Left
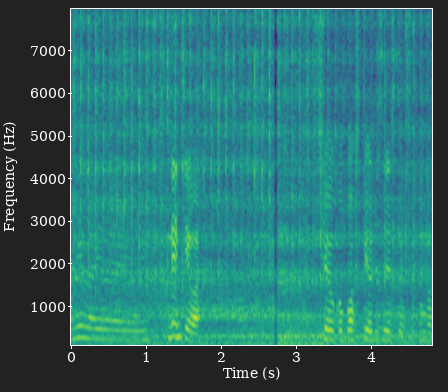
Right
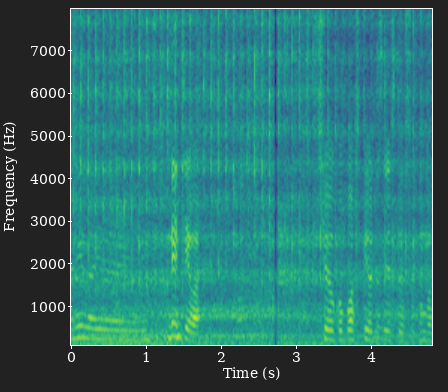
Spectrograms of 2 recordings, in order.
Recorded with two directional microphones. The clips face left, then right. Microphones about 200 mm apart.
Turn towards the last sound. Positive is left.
turn(degrees=15)  # may be behind; listen again after turning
